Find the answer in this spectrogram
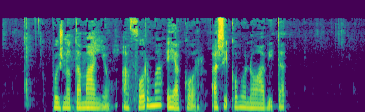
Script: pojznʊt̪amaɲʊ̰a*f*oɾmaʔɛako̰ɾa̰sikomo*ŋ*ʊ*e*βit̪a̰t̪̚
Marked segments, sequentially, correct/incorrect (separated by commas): correct, incorrect, incorrect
